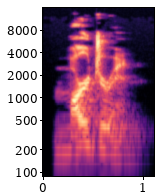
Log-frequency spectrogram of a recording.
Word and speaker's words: margarine: Remember, medicine, margarine, intestine or intestines, more than one, genuine, famine. Remember, it's countable, a famine, and jasmine. So all of these words are pronounced with the in sound for the ine.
